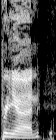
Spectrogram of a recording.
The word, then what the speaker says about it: Brillion: It's Brillon if you can't roll your L's. Like, just... Brillon. Yeah. My husband actually was saying it like that for the longest time until his mom corrected him and was like, you're saying your wife's name wrong. His mom, Gina's husband, is from the Midwest too, so his mom knew it more than he did. She's like, there's double L's in there.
